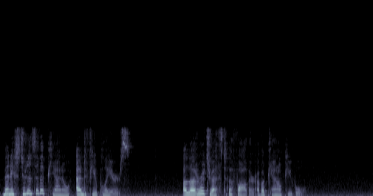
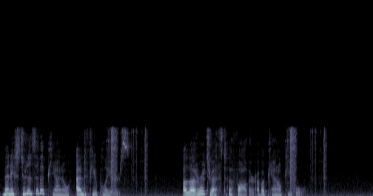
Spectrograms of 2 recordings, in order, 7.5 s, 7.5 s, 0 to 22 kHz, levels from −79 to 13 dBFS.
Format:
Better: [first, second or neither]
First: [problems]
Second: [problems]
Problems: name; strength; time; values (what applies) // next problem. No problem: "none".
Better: first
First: none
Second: background sound (Glass); 18 dB below the speech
